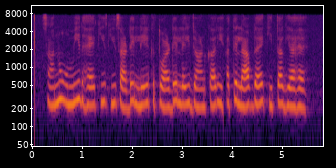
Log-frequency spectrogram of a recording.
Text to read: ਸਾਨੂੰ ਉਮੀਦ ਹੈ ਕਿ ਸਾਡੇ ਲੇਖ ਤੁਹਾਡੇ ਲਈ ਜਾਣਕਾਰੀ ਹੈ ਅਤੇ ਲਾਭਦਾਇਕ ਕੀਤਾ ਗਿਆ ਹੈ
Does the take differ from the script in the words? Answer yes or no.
yes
